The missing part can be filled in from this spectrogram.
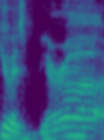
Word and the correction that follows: Myra: or I hope I'm pronouncing her name right. The trainer. – Oh, Myra, yeah.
